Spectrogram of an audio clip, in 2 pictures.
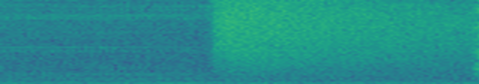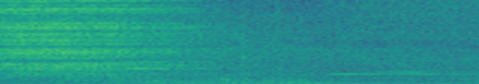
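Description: Sotetsu electric commuter train standing at the platform with a steady low hum; about a second and a half in a compressed-air hiss starts, growing louder about three seconds in. Near the end a short repeating electronic beep begins.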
